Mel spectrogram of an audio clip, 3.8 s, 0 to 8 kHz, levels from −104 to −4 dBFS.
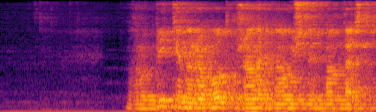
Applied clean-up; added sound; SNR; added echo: neural separator model SepFormer DNS4.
